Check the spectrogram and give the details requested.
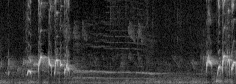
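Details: Red-whiskered bulbul singing as a decoy to call wild birds in for a contest. Quick burst of bright, warbled, up-and-down chirps, a pause with a long faint steady tone, then another lively chirping phrase.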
